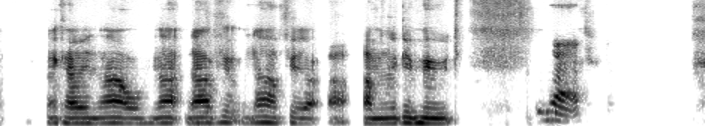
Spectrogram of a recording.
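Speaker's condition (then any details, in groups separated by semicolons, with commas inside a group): Cerebral palsy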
